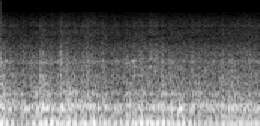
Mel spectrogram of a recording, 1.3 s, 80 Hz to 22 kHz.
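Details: Garen 1 HP gate motor after its faulty coil/stator was replaced with a new 30 mm stator, run both directions on mains power: steady even electric hum with low drone underneath, running smoothly and normally.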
